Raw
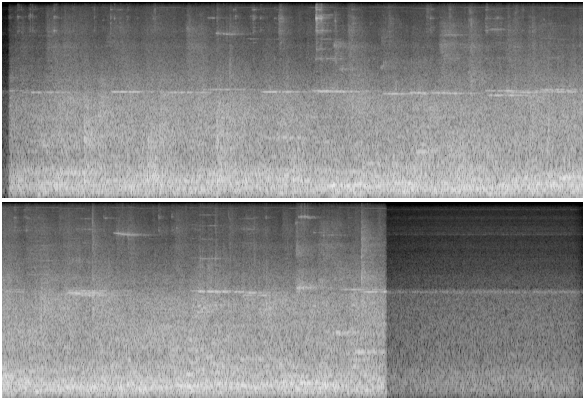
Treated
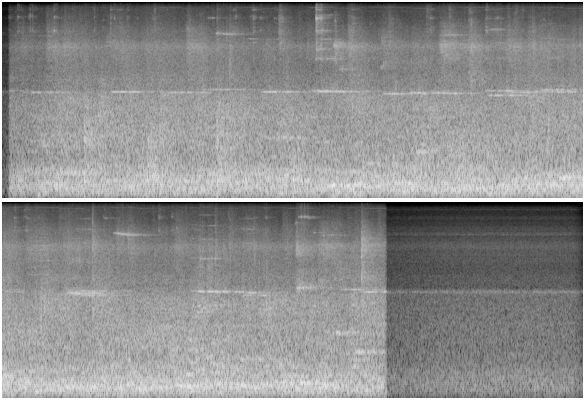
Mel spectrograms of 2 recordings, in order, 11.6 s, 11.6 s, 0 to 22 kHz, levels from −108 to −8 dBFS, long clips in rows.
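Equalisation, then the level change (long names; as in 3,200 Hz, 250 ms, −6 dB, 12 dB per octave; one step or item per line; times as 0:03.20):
parametric band 8,600 Hz +13 dB 0.93 octaves
0.0 dB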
